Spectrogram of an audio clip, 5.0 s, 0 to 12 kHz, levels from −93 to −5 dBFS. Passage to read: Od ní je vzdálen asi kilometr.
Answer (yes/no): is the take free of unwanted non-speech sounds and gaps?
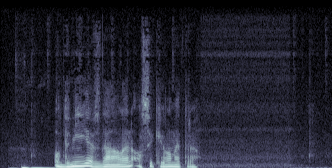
yes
